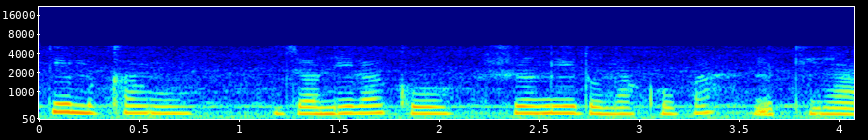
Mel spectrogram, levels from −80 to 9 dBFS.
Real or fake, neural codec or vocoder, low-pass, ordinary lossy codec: fake; vocoder, 44.1 kHz, 80 mel bands, Vocos; 5.4 kHz; AAC, 32 kbps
